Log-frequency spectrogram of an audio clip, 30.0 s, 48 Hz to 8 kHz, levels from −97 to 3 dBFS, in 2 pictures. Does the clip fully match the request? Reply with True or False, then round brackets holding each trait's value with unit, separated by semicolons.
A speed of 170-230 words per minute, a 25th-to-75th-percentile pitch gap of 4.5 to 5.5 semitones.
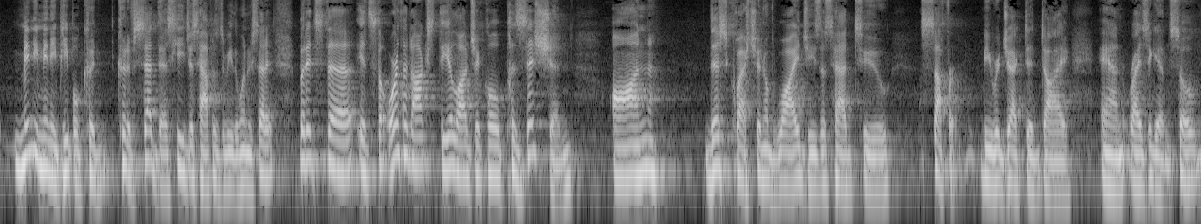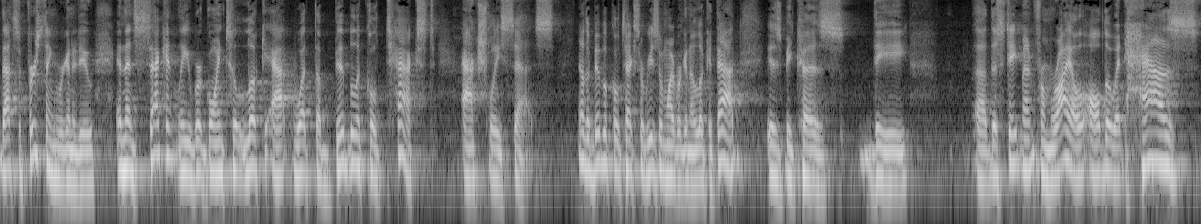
True (175 wpm; 4.8 semitones)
